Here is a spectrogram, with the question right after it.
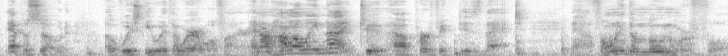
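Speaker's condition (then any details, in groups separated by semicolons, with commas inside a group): No condition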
